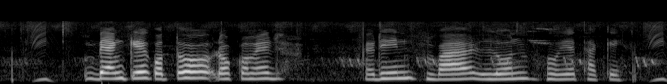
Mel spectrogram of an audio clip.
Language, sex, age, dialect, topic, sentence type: Bengali, female, <18, Rajbangshi, banking, question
